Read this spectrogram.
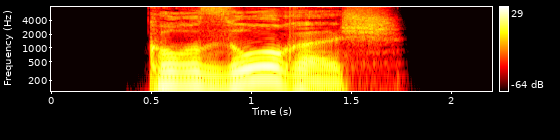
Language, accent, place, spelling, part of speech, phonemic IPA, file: German, Germany, Berlin, kursorisch, adjective, /kʊʁˈzoːʁɪʃ/, De-kursorisch.ogg
- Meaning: cursory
